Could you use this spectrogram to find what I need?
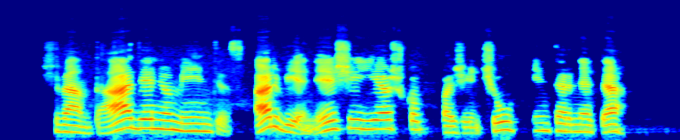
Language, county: Lithuanian, Kaunas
